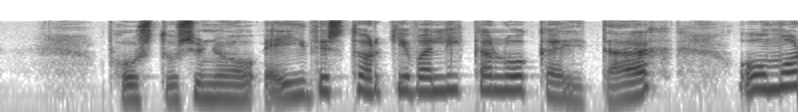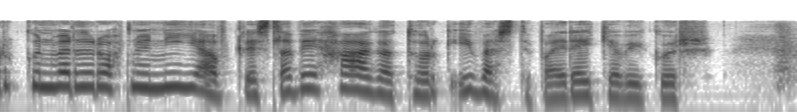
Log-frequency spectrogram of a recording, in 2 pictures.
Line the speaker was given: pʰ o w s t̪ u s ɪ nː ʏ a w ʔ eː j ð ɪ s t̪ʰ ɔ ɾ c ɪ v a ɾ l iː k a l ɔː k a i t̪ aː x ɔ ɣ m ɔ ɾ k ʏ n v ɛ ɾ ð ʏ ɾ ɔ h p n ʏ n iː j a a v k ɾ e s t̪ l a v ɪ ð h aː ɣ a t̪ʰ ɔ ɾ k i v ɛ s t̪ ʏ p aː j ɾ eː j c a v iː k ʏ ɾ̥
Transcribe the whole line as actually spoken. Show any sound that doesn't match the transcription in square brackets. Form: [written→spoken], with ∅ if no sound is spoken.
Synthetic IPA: pʰ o w s t̪ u s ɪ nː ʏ a w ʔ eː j ð ɪ s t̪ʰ ɔ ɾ c ɪ v a ɾ l iː k a l ɔː k a i t̪ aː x ɔ ɣ m ɔ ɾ k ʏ n v ɛ ɾ ð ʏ ɾ ɔ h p n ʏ n iː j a a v k ɾ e s t̪ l a v ɪ ð h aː ɣ a t̪ʰ ɔ ɾ k i v ɛ s t̪ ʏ p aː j ɾ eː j c a v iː k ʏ ɾ̥

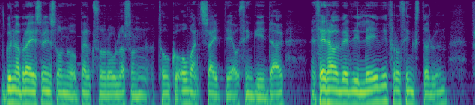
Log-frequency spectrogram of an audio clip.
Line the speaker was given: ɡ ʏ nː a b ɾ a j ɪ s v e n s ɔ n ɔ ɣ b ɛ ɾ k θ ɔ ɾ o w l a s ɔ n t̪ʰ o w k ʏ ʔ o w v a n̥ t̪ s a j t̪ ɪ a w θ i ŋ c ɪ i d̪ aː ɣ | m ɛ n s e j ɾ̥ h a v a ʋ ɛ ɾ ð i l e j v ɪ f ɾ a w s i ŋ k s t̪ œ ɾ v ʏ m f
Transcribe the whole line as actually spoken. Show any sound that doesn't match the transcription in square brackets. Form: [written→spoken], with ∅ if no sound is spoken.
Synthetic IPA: ɡ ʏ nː a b ɾ a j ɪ s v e n s ɔ n ɔ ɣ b ɛ ɾ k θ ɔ ɾ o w l a s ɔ n t̪ʰ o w k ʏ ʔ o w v a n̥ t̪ s a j t̪ ɪ a w θ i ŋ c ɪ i d̪ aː ɣ | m ɛ n [s→θ] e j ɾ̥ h a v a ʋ ɛ ɾ ð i l e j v ɪ f ɾ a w [s→θ] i ŋ k s t̪ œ ɾ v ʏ m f

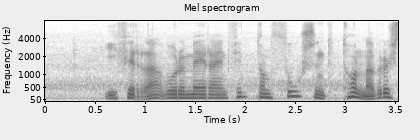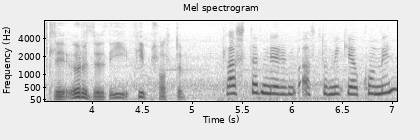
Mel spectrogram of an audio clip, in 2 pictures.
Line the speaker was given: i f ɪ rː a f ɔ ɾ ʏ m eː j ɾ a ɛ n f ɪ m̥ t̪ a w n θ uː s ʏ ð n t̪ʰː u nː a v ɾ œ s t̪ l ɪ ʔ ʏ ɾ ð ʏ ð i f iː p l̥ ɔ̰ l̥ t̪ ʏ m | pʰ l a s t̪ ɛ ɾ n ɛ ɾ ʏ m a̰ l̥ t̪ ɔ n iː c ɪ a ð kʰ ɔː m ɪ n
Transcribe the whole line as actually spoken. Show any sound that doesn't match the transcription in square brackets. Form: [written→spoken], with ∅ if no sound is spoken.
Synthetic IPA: i f ɪ rː a [f→v] ɔ ɾ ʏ m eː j ɾ a ɛ n f ɪ m̥ t̪ a w n θ uː s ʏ [ð→∅] n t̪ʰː [u→ɔ] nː a v ɾ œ s t̪ l ɪ ʔ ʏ ɾ ð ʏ ð i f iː p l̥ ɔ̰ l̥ t̪ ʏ m | pʰ l a s t̪ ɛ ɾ n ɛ ɾ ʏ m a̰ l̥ t̪ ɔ [n→m] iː c ɪ a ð kʰ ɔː m ɪ n

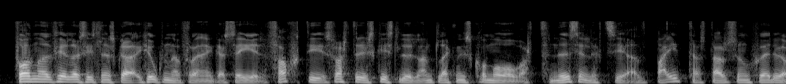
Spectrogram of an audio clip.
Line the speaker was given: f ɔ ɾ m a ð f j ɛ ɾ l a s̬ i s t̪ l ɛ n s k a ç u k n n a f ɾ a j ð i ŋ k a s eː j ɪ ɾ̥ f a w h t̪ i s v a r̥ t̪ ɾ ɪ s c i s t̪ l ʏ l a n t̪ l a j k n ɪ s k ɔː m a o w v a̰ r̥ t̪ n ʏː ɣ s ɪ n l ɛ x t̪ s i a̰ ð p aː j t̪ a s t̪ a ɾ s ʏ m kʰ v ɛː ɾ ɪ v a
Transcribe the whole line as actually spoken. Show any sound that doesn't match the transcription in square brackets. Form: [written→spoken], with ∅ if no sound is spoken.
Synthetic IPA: f ɔ ɾ m a ð f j ɛ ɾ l a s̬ i s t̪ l ɛ n s k a ç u k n n a f ɾ a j ð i ŋ k a s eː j ɪ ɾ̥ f a w h t̪ i s v a r̥ t̪ ɾ ɪ s c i s t̪ l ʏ l a n t̪ l a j k n ɪ s [k→kʰ] ɔː m a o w v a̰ r̥ t̪ n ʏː [ɣ→ð] s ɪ n l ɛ x t̪ s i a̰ ð p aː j t̪ a s t̪ a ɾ s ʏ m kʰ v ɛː ɾ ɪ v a

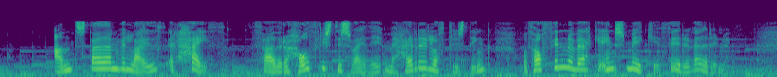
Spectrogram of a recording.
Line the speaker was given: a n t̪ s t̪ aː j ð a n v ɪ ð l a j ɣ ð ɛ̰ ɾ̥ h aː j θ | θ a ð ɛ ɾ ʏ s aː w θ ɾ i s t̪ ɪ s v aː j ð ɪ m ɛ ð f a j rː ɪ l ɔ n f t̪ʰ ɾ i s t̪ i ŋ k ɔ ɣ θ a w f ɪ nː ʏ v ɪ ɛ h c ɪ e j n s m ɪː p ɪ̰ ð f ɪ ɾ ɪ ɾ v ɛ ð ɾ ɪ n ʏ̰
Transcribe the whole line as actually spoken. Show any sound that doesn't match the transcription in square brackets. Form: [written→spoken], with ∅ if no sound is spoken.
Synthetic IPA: a n t̪ s t̪ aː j ð a n v ɪ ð l a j ɣ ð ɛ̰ ɾ̥ h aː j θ | θ a ð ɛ ɾ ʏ [s→h] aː w θ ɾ i s t̪ ɪ s v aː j ð ɪ m ɛ ð [f→h] a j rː ɪ l ɔ [n→∅] f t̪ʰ ɾ i s t̪ i ŋ k ɔ ɣ θ a w f ɪ nː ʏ v ɪ ɛ h c ɪ e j n s m ɪː [p→c] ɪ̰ ð f ɪ ɾ ɪ ɾ v ɛ ð ɾ ɪ n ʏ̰

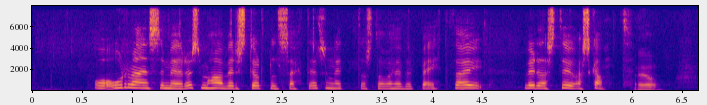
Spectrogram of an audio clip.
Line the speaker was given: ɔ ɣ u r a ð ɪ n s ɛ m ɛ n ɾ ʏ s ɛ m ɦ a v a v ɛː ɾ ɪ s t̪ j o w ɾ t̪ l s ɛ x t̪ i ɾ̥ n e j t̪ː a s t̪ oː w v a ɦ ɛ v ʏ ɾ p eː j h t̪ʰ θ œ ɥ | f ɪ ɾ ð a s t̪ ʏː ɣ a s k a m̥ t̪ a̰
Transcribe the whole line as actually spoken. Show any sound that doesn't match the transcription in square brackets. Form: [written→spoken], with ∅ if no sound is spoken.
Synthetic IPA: ɔ ɣ u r a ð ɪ n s ɛ m ɛ [n→∅] ɾ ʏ s ɛ m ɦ a v a v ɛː ɾ ɪ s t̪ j o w ɾ t̪ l s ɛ x t̪ [i→ɪ] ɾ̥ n e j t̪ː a s t̪ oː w v a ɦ ɛ v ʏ ɾ p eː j h [t̪ʰ→t̪] θ œ ɥ | [f→v] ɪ ɾ ð a s t̪ ʏː ɣ a s k a m̥ t̪ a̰

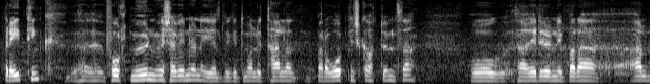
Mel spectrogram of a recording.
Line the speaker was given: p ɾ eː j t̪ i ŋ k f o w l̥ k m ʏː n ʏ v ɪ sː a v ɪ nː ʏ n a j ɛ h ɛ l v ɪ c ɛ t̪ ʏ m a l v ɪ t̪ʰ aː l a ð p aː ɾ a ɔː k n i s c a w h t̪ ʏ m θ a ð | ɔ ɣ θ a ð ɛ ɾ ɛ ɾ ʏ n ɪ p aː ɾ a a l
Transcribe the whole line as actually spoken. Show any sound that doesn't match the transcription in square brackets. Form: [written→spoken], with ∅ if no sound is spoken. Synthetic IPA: p ɾ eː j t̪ i ŋ k f o w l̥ k m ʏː n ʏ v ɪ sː a v ɪ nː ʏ n a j ɛ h ɛ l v ɪ c ɛ t̪ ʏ m a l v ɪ t̪ʰ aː l a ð p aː ɾ a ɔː [k→p] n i s [c→k] a w h t̪ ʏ m θ a ð | ɔ ɣ θ a ð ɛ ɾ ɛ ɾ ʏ n ɪ p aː ɾ a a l

